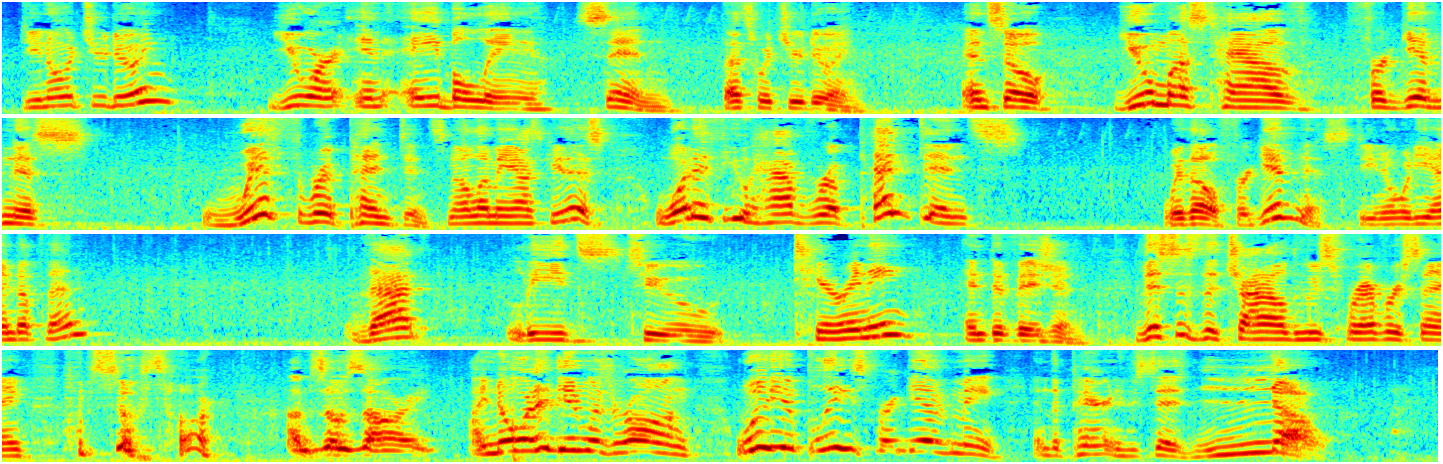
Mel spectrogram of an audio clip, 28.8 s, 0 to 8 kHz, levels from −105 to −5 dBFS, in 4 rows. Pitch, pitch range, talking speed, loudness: 195 Hz, 170-245 Hz, 165 wpm, -15 LUFS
